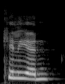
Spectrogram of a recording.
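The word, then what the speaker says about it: Cillian: Killian.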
